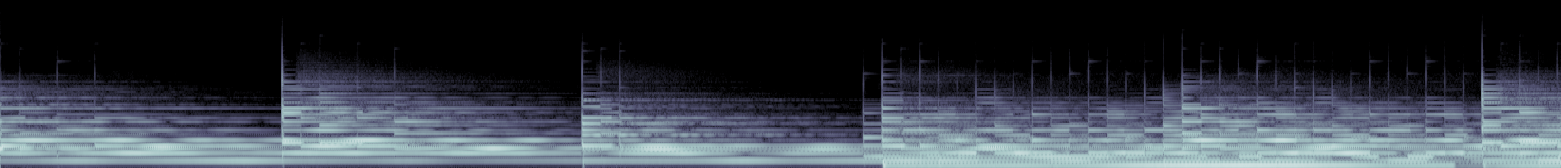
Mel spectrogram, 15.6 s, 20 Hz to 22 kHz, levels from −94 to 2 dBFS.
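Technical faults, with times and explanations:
Listening through the whole clip turns up no technical faults. There is nothing in the audio that calls for a time or an explanation.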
